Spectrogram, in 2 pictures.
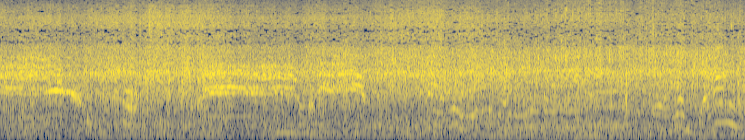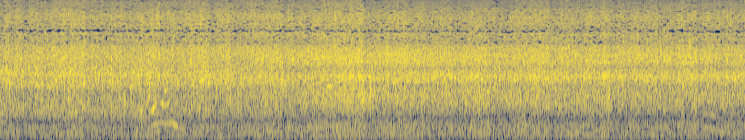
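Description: Steady hiss and spatter of splash-pad fountain jets spraying water onto wet concrete, with high children's voices calling out now and then in the background.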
